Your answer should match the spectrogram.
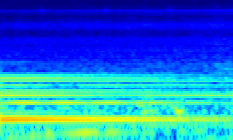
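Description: Acoustic guitar's last strummed chord ringing out, its notes fading away slowly and evenly.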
